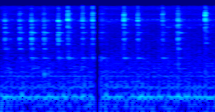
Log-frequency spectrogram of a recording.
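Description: A quick, uneven run of faint, light clicks and clinks over a steady low hum.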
